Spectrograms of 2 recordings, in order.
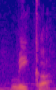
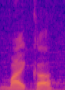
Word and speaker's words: Mika: It's actually, I asked him his name, and he said it's Mika. He said you can call him Mika, Micha, but I guess you can pronounce it Micah, but he told me it's pronounced Mika.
